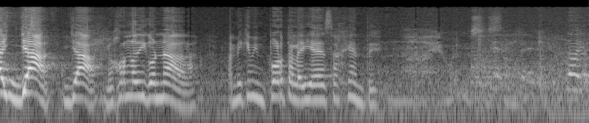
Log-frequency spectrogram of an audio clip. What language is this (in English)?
Spanish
